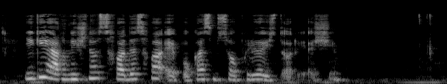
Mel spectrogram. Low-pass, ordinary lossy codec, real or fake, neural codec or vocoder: 10.8 kHz; MP3, 96 kbps; real; none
